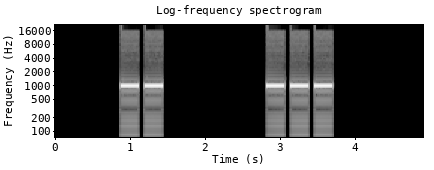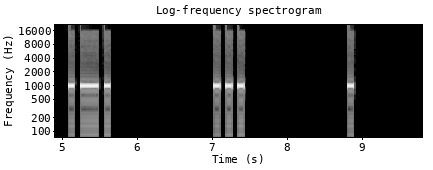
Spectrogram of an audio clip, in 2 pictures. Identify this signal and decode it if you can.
Morse code, heard as a keyed tone, about 15 wpm, spaced as for 5 wpm, 1000 Hz. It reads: MORSE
